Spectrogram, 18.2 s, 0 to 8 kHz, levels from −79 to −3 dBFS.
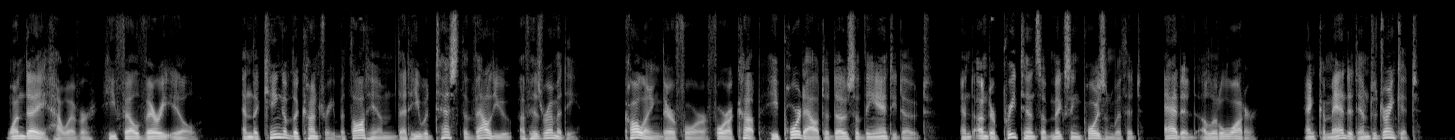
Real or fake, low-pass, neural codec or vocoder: real; 7.2 kHz; none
